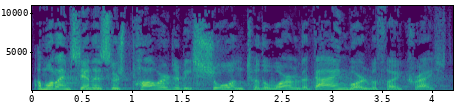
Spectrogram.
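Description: Hoarse preaching man. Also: on the high side. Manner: slow, deliberate scripture reading building to louder emphatic preaching. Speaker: pastor. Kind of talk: sermon.

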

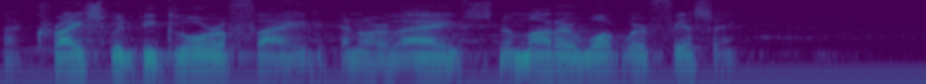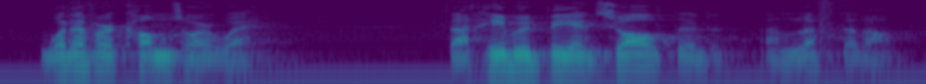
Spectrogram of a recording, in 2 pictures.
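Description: A hoarse man preaching a sermon, reading scripture slowly and building to emphatic preaching. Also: medium pitch. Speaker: pastor.

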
